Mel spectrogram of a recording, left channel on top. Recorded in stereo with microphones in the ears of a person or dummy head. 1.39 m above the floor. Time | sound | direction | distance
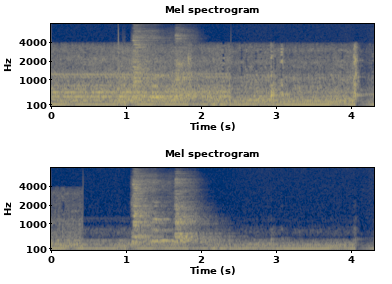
1.1 | a cough | 25° right (ahead or behind) | 3.5 m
